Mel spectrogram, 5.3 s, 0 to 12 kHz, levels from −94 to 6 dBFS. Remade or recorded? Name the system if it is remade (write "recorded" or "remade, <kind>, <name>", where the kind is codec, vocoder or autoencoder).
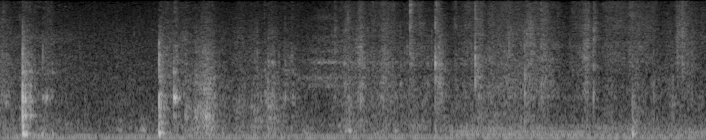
recorded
